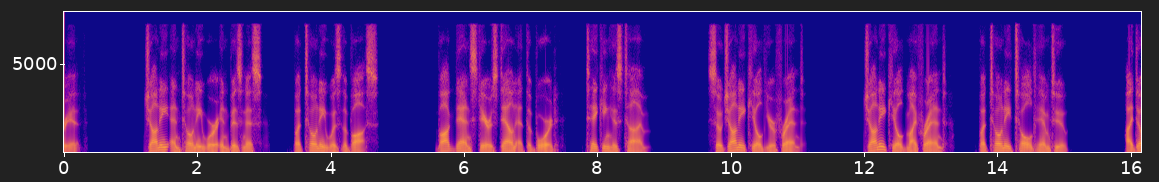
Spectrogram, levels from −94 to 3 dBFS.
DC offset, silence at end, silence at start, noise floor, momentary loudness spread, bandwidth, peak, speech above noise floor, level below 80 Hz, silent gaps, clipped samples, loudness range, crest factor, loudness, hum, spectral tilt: 1%; 0 s; 0 s; under -90 dBFS; 9 LU; 7.6 kHz; -4 dBFS; over 67 dB; -42 dBFS; 0.39-1.14 s, 3.08-3.33 s, 4.75-5.51 s, 7.52-7.76 s, 8.85-9.60 s, 11.18-11.93 s, 13.36-13.59 s, 15.11-15.85 s; under 0.1%; 2 LU; 20 dB; -24 LUFS; none; -5.5 dB/octave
